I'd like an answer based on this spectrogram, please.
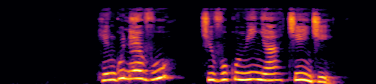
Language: Chokwe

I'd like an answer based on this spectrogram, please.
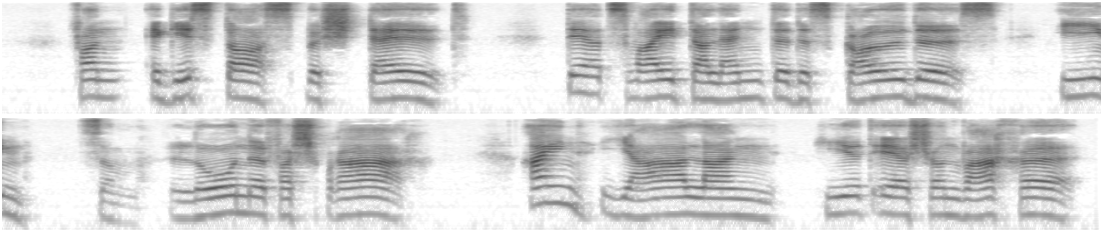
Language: German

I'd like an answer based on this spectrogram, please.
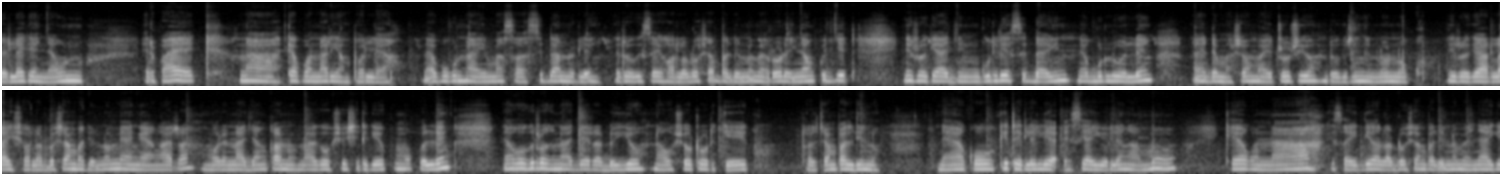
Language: Masai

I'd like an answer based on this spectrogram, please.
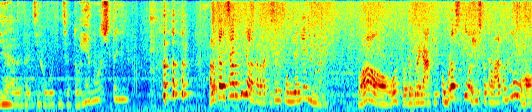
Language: Czech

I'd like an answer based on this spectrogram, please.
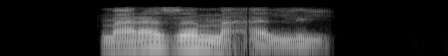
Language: Persian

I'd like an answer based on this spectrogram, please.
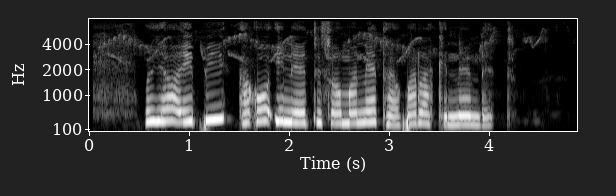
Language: Kalenjin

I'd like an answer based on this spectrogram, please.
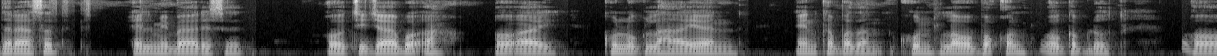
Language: Somali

